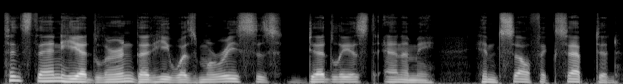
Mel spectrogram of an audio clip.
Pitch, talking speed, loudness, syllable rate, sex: 115 Hz, 115 wpm, -19 LUFS, 3.9 syllables/s, male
